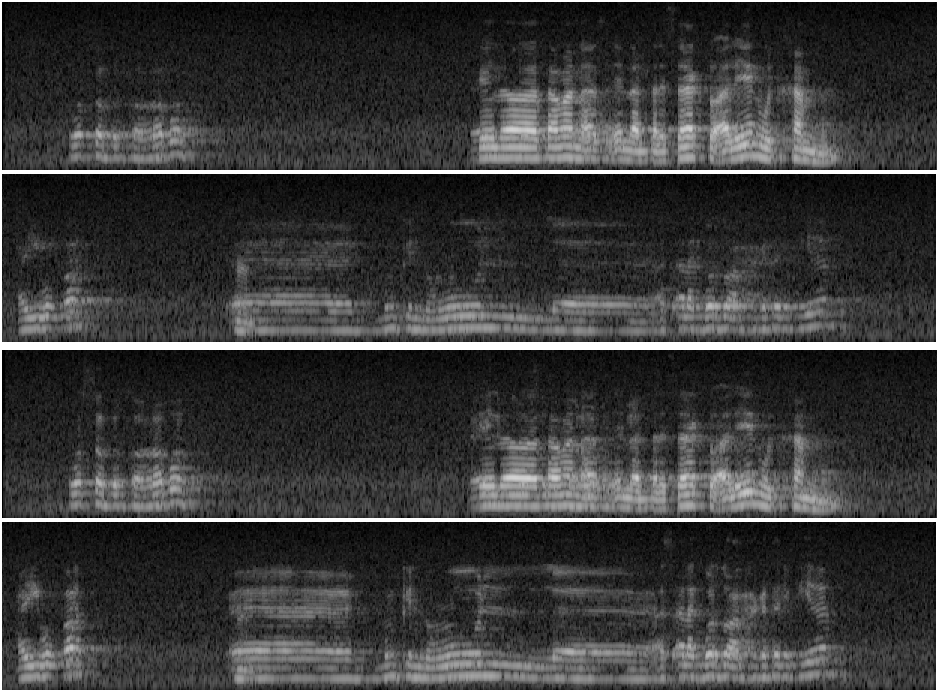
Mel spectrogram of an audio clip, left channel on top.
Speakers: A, on the right (about 45°); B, on the left (about 30°).
A: بتتوصل بالكهرباء ما
B: كده
A: إيه اللي بتتوصل
B: تمن
A: بالكهرباء
B: أسئلة
A: ما فيهاش
B: انت
A: بطارية؟
B: لسه لك سؤالين وتخمن
A: أيوه آه،
B: <laughs>
A: ممكن نقول آه، أسألك برضو على حاجة تاني فيها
